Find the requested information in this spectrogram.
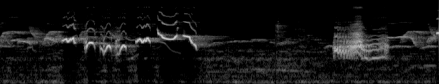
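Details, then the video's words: Kacer, the Oriental magpie-robin, agitated and provoked, pouring out its fill-in song material: fast varied whistles and slurred chirps, a short lull, a harsh buzzy burst, then a final clear whistle. "memancing emosi Kacer langsung panas emosi bongkar isian"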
